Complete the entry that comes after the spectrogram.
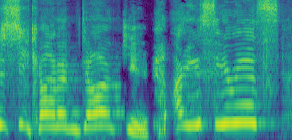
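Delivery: very high, laughing squeal of disbelief; high-pitched, cracking up; real laughing disbelief. Real, not acted. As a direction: shriek it through laughter, incredulous. Cracking up at a lyric.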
